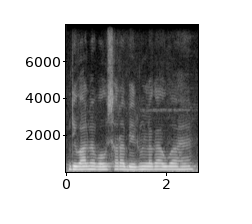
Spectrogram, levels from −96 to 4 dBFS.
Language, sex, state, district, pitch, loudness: Hindi, male, Jharkhand, Deoghar, 160 Hz, -14 LUFS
